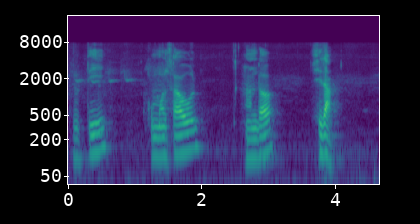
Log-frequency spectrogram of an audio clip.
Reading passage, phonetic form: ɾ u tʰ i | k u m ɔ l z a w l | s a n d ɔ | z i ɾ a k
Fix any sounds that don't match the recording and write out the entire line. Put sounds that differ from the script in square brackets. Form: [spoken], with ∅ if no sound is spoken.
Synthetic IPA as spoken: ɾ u [t] i | k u m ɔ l [s] a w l | [h] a n d ɔ | [s] i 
